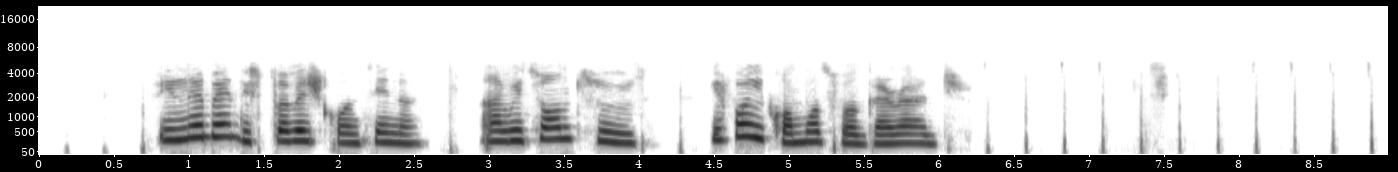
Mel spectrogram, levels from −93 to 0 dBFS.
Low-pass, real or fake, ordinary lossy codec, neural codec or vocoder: 5.4 kHz; fake; none; codec, 16 kHz, 4 kbps, X-Codec, HuBERT features, trained on LibriSpeech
